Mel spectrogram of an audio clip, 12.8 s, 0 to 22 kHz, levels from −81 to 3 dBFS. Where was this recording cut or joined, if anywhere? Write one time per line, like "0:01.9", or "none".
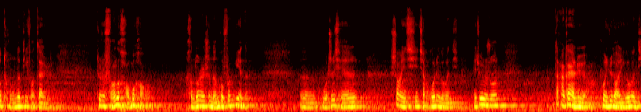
none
